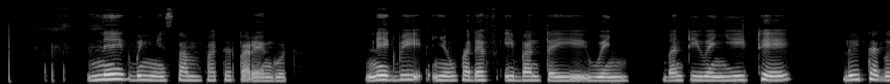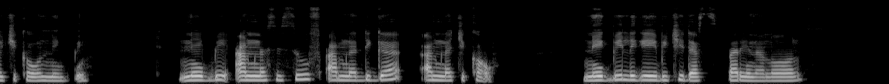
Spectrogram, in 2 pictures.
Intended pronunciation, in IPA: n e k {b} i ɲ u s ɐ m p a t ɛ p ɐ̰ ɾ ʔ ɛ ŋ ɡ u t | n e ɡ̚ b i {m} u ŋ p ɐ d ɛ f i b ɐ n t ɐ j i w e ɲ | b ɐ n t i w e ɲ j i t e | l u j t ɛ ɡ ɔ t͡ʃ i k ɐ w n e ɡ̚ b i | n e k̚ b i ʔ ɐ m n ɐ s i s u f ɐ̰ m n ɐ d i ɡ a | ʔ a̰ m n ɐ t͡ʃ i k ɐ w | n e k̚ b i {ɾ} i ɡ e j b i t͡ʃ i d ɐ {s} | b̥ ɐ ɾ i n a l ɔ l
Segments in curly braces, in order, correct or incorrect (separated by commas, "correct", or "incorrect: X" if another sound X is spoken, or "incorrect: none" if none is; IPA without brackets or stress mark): correct, incorrect: ɲ, incorrect: l, correct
